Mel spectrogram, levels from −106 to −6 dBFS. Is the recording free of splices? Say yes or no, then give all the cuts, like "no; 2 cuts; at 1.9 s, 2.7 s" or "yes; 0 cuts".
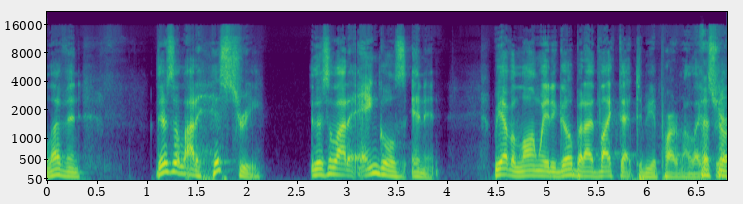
no; 1 cut; at 4.3 s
